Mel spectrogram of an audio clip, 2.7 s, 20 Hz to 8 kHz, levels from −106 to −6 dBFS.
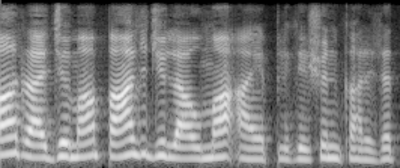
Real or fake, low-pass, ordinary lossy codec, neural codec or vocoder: fake; 7.2 kHz; none; codec, 16 kHz, 0.8 kbps, ZipCodec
